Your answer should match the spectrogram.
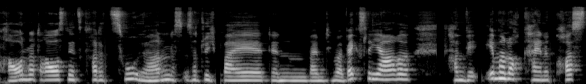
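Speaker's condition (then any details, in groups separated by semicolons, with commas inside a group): No condition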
